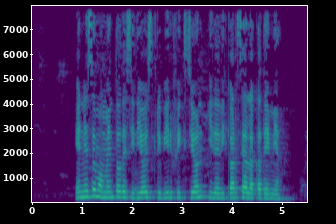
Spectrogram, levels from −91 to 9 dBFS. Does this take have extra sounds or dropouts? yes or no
no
